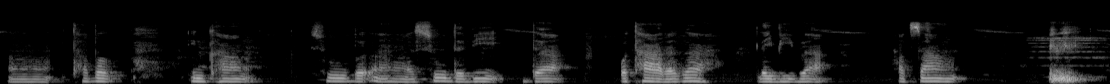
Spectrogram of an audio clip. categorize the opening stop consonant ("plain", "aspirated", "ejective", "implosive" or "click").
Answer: aspirated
